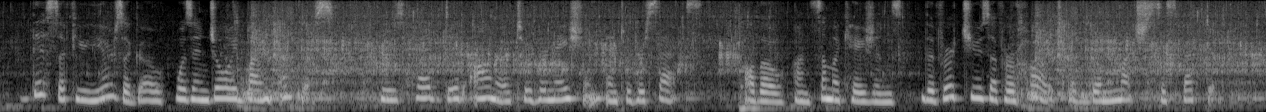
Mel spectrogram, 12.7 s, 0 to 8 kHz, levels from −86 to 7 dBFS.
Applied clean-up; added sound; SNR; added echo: none; Toilet flush; 9 dB; none.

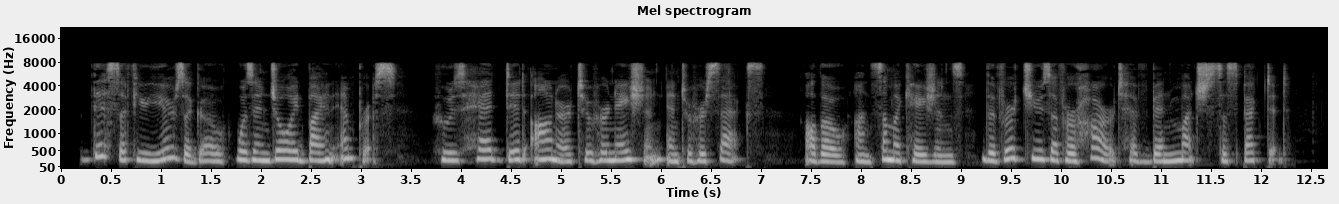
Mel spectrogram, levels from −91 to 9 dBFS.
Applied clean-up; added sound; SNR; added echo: none; none; none; none.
